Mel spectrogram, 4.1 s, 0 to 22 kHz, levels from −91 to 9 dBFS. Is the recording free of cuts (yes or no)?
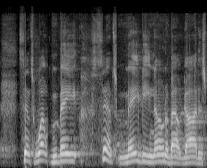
no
